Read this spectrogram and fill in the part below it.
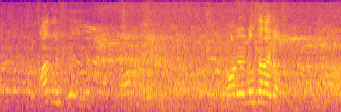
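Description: A low murmur of people fills a large echoing hall.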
